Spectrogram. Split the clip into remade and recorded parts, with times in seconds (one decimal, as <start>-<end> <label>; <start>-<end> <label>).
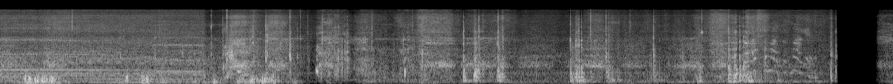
0.0-3.2 remade; 3.2-4.7 recorded; 4.7-8.4 remade; 8.4-8.9 recorded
